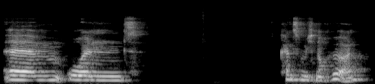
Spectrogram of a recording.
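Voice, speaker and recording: A woman's voice: mid-range voice, steady tone. A woman in her thirties, a nursing student, talking hesitantly and at length in a casual interview over a call. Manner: rambling, hesitant with many pauses. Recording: echoey room.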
